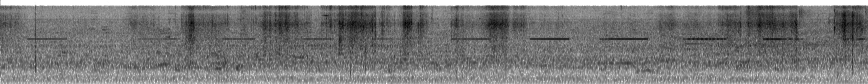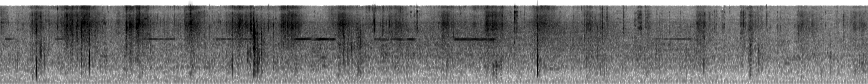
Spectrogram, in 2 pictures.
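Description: A high electronic warning beeper repeating about once a second, typical of a machine's reversing alarm. Voices sound in the background, with scattered sharp knocks and rustles in the second half.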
